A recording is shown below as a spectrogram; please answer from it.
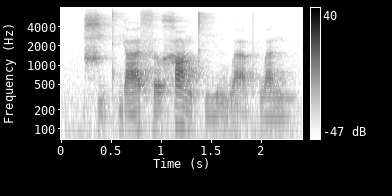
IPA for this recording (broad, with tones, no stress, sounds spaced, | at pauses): ɕ ḭ˨˩ t̪ʰ j ä˧˥ s ɤ˧˥ x ɑ˥˩ ŋ t̪ʰ i˧˥ m w ä̰˨˩ pʰ w a˥ n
